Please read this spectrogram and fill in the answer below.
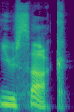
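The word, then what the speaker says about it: USUK: form a new country u.suk pronounced you suck it was not subtle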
